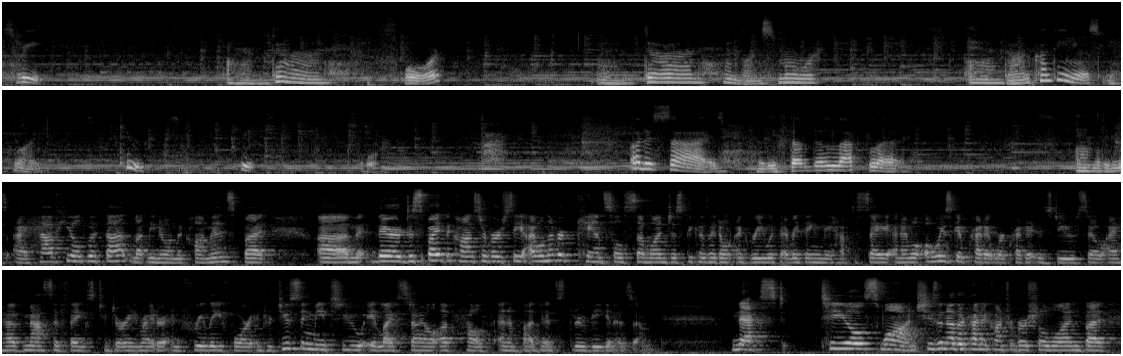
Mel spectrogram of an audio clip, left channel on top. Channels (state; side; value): different; both; correlation 0.00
